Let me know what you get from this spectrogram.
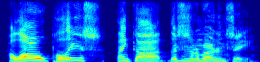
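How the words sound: It is said in a put-on character voice.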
